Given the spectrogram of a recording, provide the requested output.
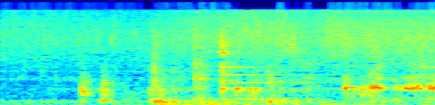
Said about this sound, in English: Of course, we're going to give this a quick stir.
